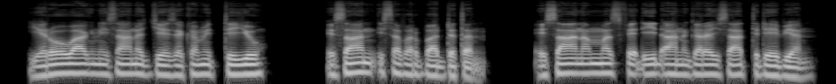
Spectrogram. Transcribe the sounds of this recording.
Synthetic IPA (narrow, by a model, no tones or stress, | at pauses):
jɛɾo̞ːwaːknɪɪsaːnɐd͡ʒːe̞ːs̬ɛkɐmɪt̪ːɪjːʊ | ʔɪsaːnɪ̰sɐbɐɾbaːd̪ːɐt̪ɐ̰n | ʔɪsaːnɐmːɐsfɛᶑiːᶑaːŋɡɐɾɐɪsaːt̪ːɪd̪e̞ːbɪʔɐn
